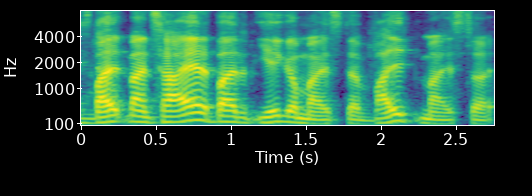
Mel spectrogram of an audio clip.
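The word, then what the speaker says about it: Waidmannsheil: Waldmanns Heil. Waldmann's Heil. And that's how people in the forest greet each other. Right. Like I was pronouncing it Weidmann's Hail.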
